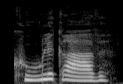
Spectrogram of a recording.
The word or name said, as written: KULEGRAVES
